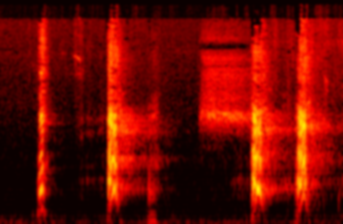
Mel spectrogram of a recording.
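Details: Corgi dog barking: four sharp barks at uneven intervals over about four seconds, with a drawn-out whine linking the later barks, in an otherwise quiet setting.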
